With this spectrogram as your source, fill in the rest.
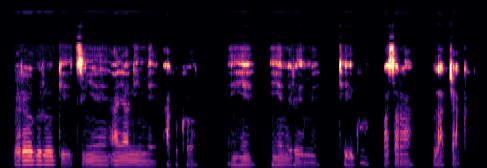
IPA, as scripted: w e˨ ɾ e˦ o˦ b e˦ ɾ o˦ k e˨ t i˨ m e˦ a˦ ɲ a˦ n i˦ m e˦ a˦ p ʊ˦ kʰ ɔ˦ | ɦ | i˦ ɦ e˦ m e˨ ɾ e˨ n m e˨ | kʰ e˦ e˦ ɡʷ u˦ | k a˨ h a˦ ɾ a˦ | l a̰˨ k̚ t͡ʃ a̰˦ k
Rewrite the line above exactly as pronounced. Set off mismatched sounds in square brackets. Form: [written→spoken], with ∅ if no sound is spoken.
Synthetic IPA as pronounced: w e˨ ɾ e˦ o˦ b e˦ ɾ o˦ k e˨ t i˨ [m→ɲ] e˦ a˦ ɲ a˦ n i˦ m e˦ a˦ [p→k] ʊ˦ kʰ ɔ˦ | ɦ | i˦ ɦ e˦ m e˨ ɾ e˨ [n→∅] m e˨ | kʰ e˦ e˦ ɡʷ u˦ | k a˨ [h→s] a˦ ɾ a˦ | l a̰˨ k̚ t͡ʃ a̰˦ k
